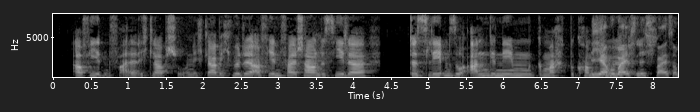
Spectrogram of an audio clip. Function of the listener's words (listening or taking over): taking over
